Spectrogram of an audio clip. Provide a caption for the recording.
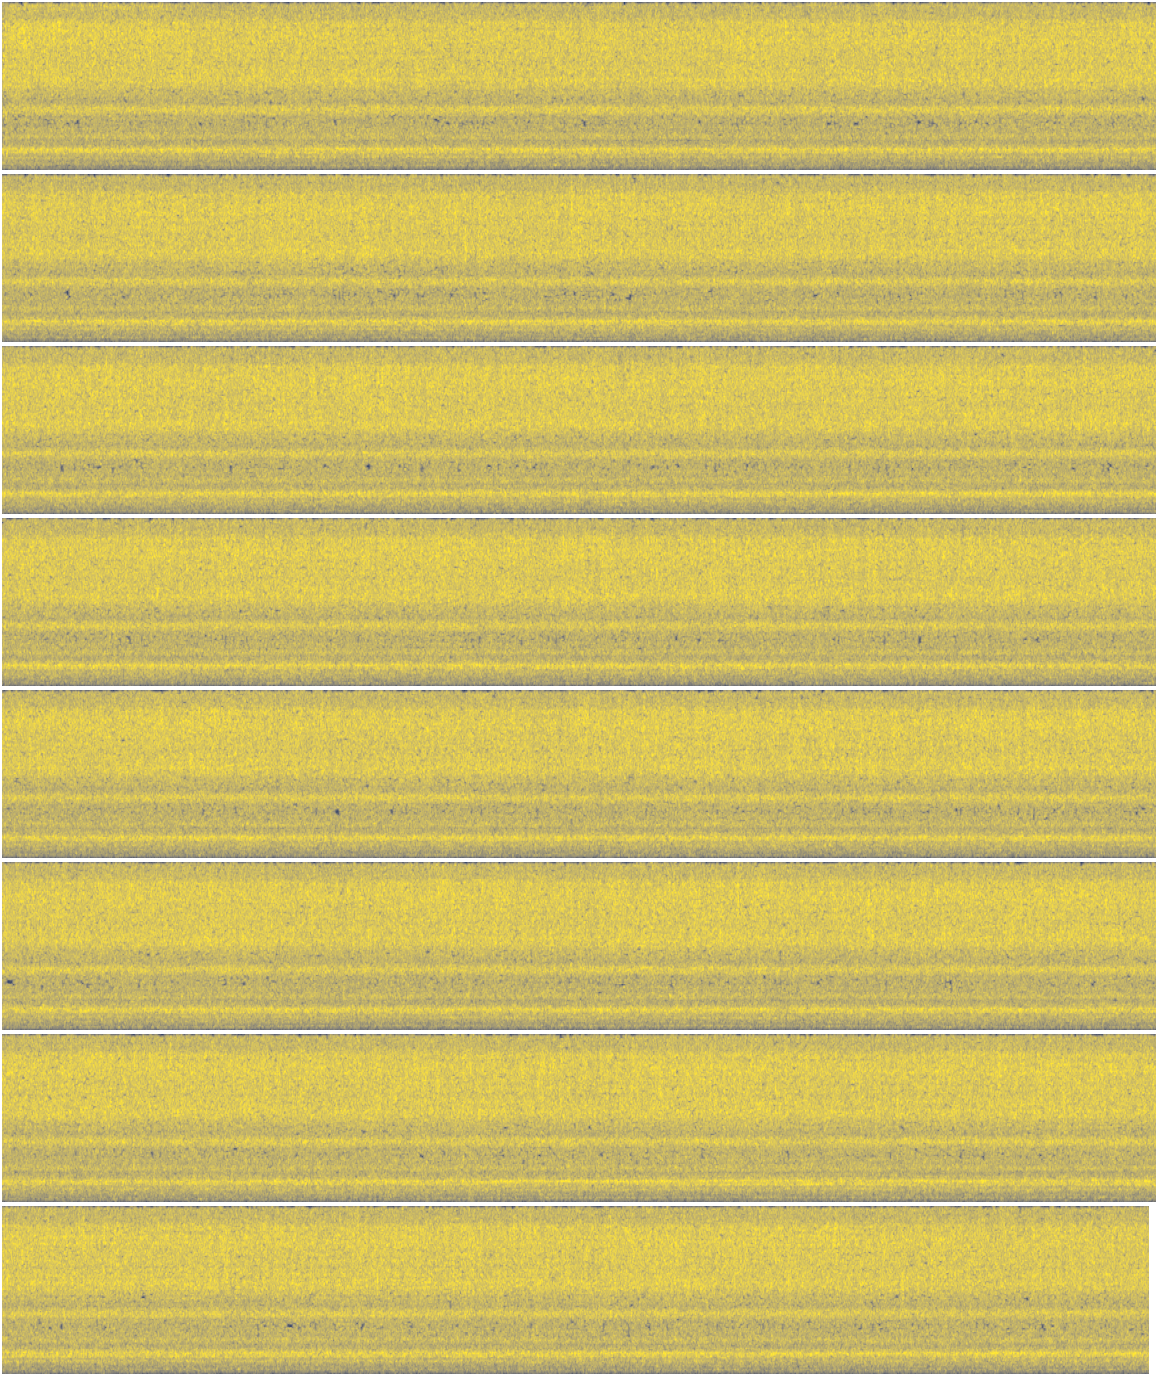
Forest waterfall. This sample has been edited to reduce or eliminate all other sounds than what the sample name suggests.
forest, field-recording, waterfall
